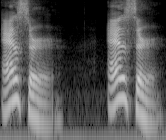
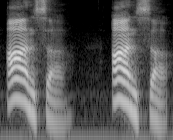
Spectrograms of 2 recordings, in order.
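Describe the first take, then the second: First: American "answer", front a and sounded r; American demo of "answer", r kept; American accent. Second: British "answer", long ah and silent r; British demo of "answer", r dropped; British accent. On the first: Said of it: "미국식 발음으로는". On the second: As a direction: say "ahn-suh" for "answer", British style. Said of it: "영국식 발음으로는". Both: Shown as a demonstration.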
